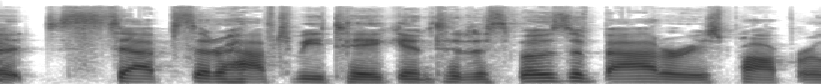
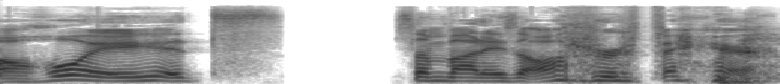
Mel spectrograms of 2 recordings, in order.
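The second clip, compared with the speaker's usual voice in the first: pitched-up, slow pirate voice; 5 semitones higher than usual. Suggesting shops answer the phone for Talk Like a Pirate Day: pirate voice. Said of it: "for Talk Like a Pirate Day".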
